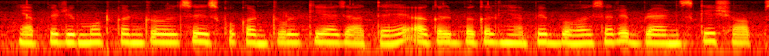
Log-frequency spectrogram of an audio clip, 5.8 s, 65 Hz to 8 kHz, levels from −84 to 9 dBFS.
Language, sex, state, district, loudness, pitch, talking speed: Hindi, male, Bihar, Jamui, -18 LUFS, 210 Hz, 195 wpm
